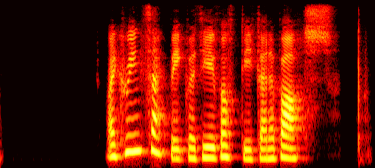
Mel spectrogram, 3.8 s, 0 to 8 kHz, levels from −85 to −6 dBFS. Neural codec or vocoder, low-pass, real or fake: codec, 16 kHz, 0.5 kbps, FunCodec, trained on LibriTTS, 25 frames a second; 7.2 kHz; fake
